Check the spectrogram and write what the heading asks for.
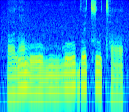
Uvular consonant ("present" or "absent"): absent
